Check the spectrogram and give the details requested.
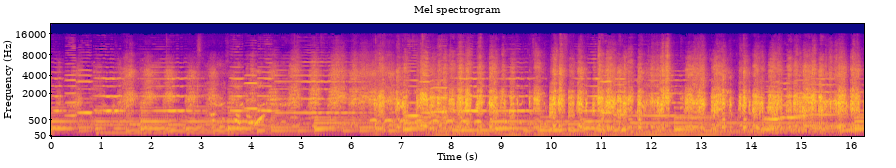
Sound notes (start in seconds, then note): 0.2 sentimental music; 9.9 ducks quacking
